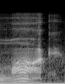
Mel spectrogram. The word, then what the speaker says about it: Mohc: But what it really is, it's a character in the game called General Mohc, I think is how you pronounce it, M-O-H-C, in a special suit.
